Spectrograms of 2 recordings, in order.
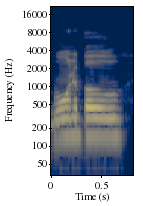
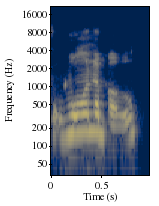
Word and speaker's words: Warrnambool: I've lived in Warrnambool, Wagga Wagga.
